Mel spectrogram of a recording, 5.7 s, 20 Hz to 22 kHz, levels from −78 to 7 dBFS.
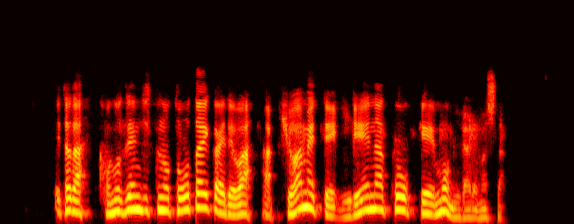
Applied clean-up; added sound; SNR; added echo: neural mask model Resemble Enhance denoiser.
